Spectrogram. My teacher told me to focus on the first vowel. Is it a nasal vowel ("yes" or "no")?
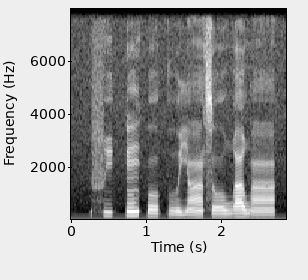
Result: no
